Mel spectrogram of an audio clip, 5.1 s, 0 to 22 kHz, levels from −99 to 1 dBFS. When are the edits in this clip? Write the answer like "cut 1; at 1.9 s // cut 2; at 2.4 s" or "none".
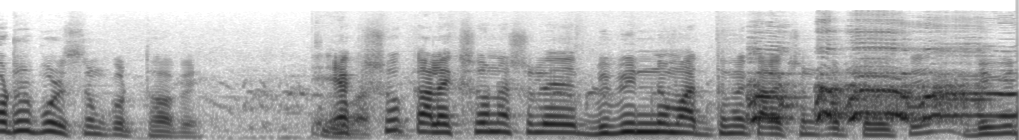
cut 1; at 1.6 s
